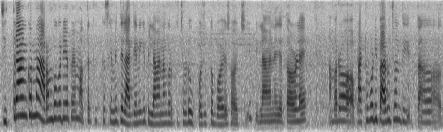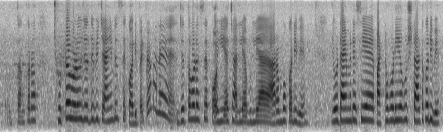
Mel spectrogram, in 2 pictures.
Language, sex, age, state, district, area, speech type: Odia, female, 45-60, Odisha, Rayagada, rural, spontaneous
